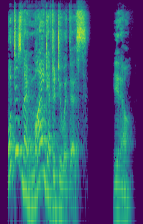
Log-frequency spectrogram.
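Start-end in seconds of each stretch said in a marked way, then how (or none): 0.1-1.7 acted, loud, swooping, angry and upset retort. Retelling how a patient reacted to a question: imitating an angry patient. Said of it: "her getting really angry and saying".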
